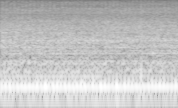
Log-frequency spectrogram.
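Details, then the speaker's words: Toyota Tacoma one week after a dealer frame replacement: steady idle with a strong low rumble and rapid puffing chuff, an exhaust leak present since day one that the owner believes was never checked on the hoist. "Real good exhaust leak. I'll take it back to Toyota and get that fixed."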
